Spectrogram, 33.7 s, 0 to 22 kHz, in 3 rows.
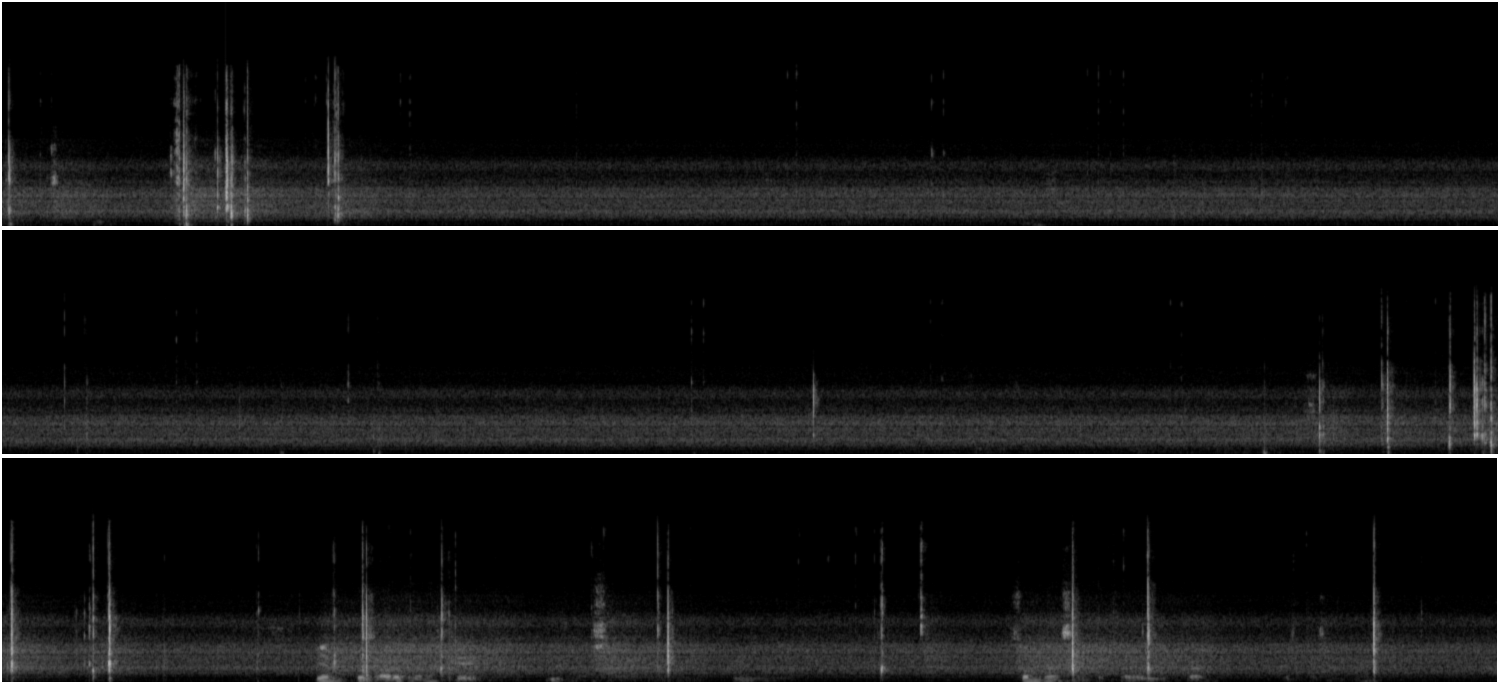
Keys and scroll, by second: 21.6 space, 22.4 super+Tab, 23.1 super+Tab, 25.1 space, 27.4 space, 30.5 space, 32.7 space.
